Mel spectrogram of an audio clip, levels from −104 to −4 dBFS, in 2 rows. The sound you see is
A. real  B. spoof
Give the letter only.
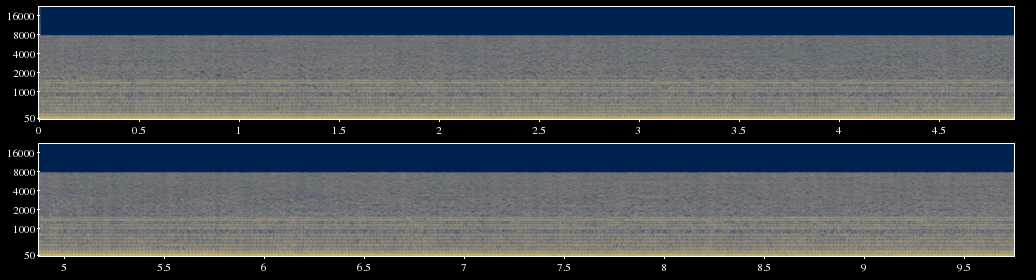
B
